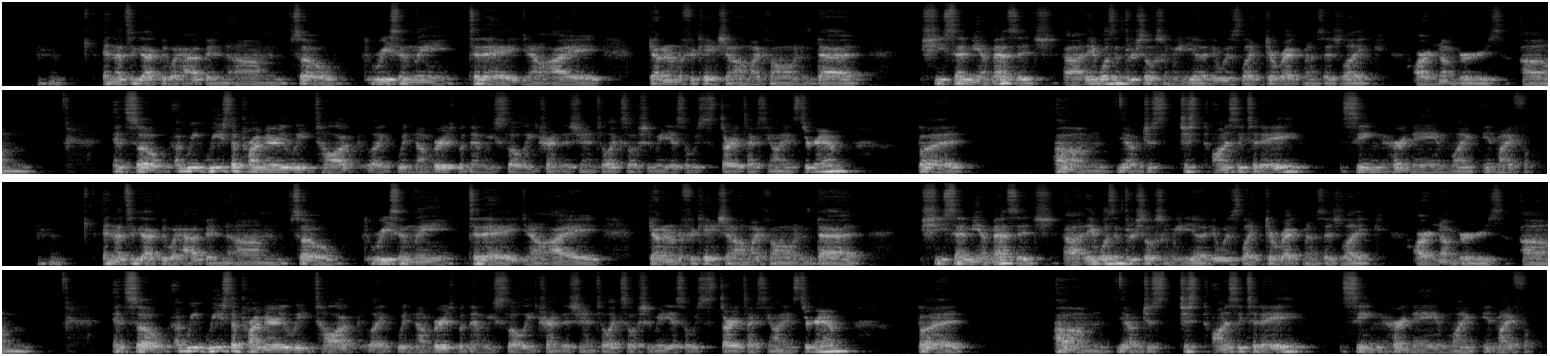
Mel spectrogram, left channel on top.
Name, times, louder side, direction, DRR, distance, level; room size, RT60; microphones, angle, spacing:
voice 1, 1.0-8.8 9.2-13.7 14.1-15.7 16.1-24.1 24.6-25.0 26.0-28.5 28.8-30.7, equal, 20° right, -2 dB, 4.4 m, -27 dB
8.2 x 5.6 x 6.4 m, 0.39 s
head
